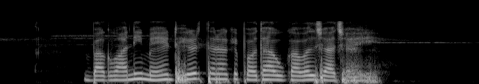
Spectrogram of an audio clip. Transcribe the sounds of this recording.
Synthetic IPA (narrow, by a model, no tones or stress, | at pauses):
bʱəɡʋaːnimẽɖʱeːɾt̪əɾəɦkepɔːd̪ʱaʊɡaːʋəld͡ʒaːd͡ʒaːɦḛː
